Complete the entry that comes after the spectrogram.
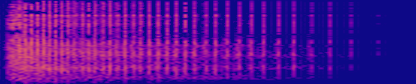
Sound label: Spin Button; Candy Bona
